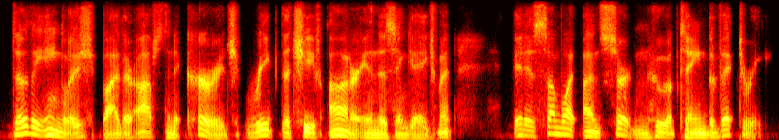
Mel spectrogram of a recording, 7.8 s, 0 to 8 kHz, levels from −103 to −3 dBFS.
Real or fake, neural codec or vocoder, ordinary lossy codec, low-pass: fake; codec, 16 kHz, 2 kbps, X-Codec, HuBERT features, trained on general audio; Opus, 32 kbps; 7.2 kHz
